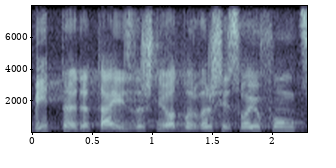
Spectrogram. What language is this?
Serbian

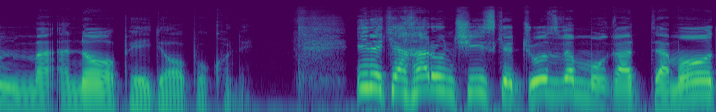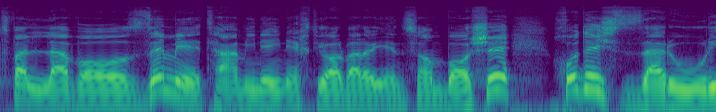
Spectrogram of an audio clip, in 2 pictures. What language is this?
Persian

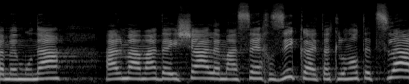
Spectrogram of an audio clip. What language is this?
Hebrew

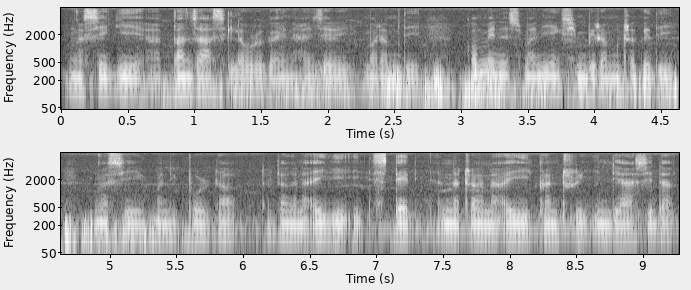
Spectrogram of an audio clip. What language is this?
Manipuri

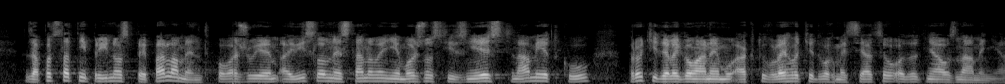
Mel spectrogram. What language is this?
Slovak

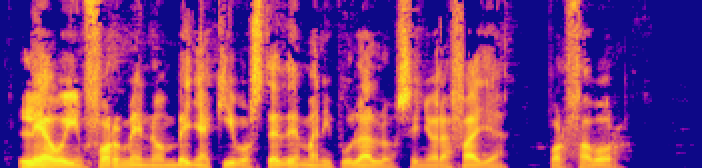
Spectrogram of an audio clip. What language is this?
Galician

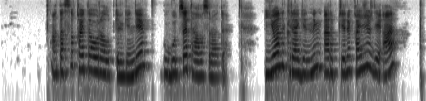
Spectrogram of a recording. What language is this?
Kazakh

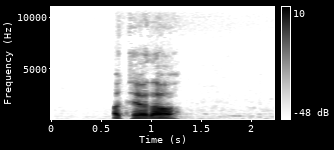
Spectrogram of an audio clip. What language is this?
Persian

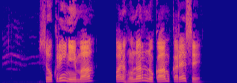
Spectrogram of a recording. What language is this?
Wadiyara Koli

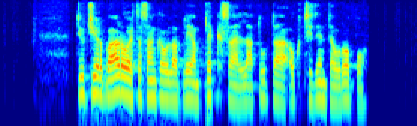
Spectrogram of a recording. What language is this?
Esperanto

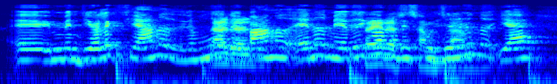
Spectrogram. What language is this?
Danish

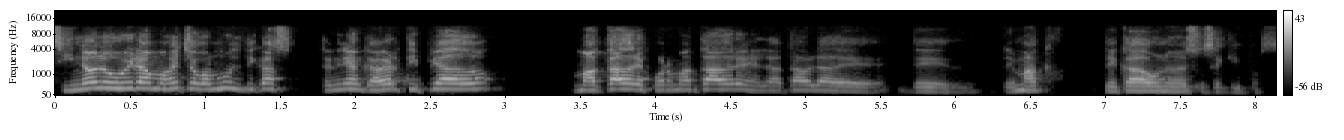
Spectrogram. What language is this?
Spanish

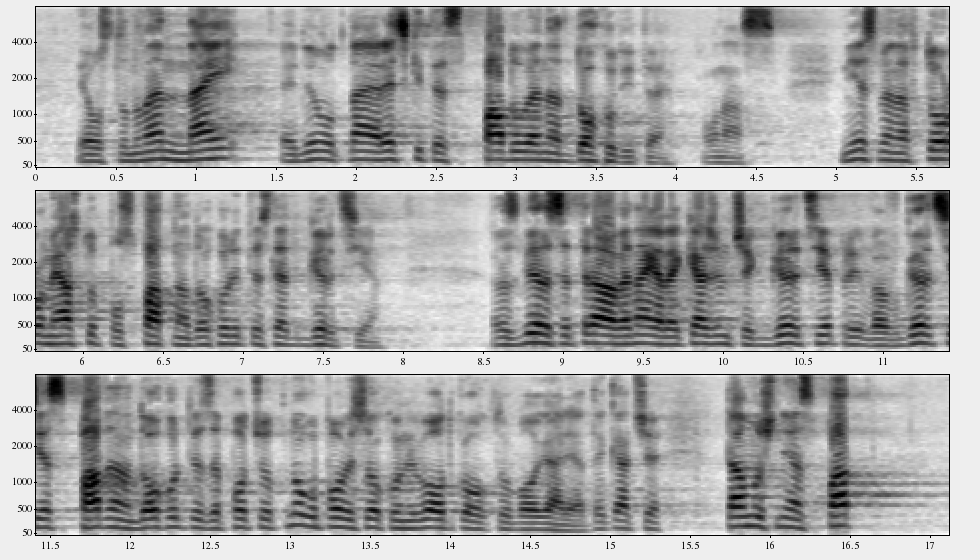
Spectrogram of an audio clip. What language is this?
Bulgarian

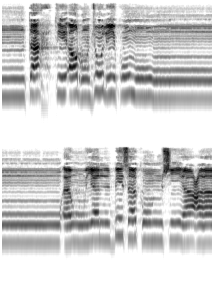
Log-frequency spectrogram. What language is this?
Arabic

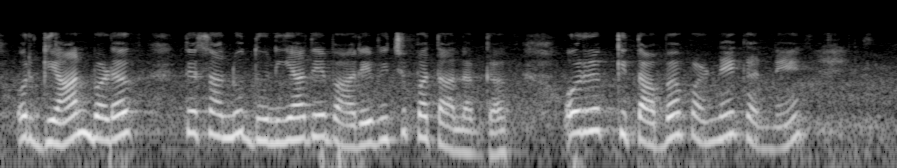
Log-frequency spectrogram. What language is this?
Dogri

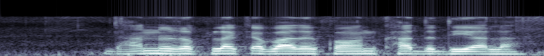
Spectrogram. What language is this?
Bhojpuri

